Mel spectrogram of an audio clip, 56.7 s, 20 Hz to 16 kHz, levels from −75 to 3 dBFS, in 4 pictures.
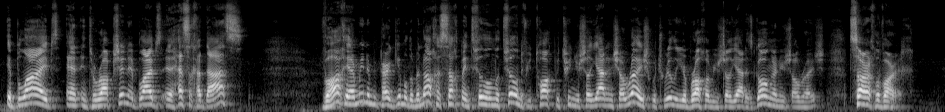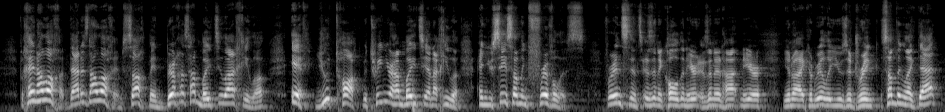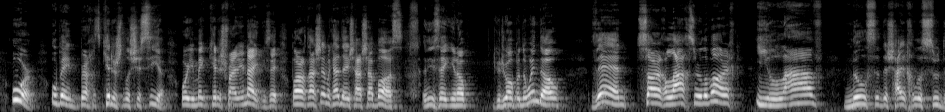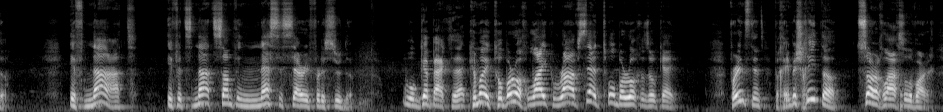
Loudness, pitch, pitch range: -17 LUFS, 185 Hz, 165-220 Hz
